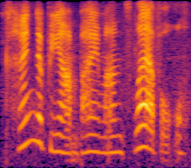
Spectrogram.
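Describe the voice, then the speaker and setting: A woman voicing a small, childlike fairy companion in a video game, earnest, chatty and easily worried, with a squeaky cartoonish delivery. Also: animated, unhurried, background noise, exaggerated voice. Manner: squeaky, childlike, refers to self in third person. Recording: clear game music under the voice.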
